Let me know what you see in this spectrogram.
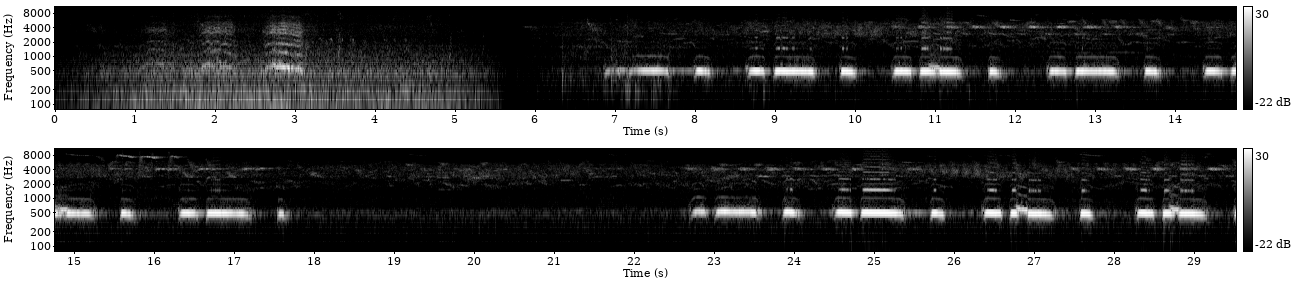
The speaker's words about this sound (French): Par contre, un autre oiseau qui est très très présent chez nous, et en ville et dans les jardins, c'est la tourterelle turque. Pour certains, même, ils la trouvent même agaçante, tant elle est présente et nous abreuve de son chant.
